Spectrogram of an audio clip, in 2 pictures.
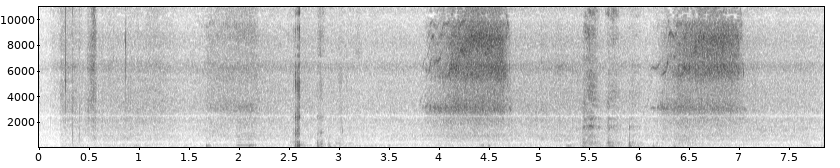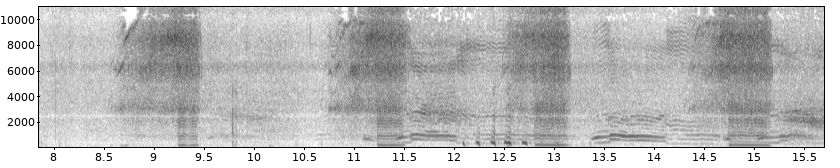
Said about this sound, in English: I like to record my cat snoring, so this is what you get over at no my house.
